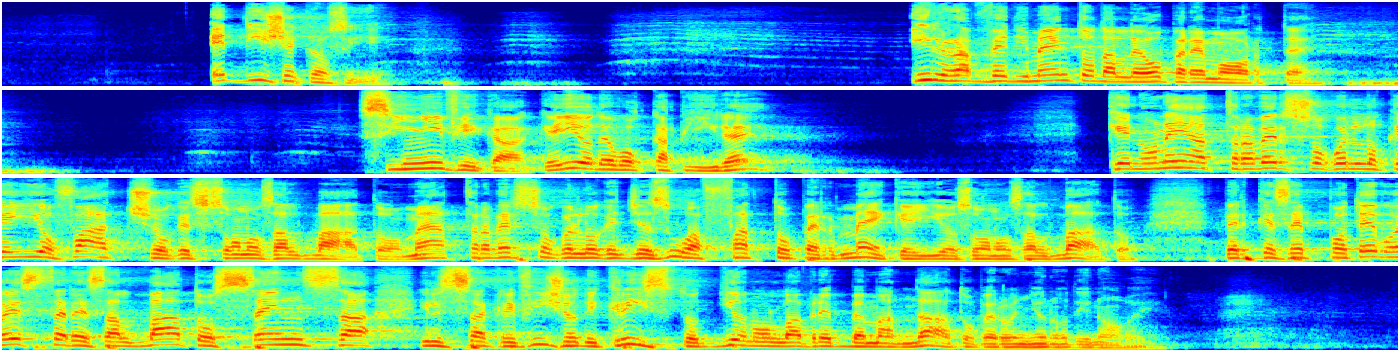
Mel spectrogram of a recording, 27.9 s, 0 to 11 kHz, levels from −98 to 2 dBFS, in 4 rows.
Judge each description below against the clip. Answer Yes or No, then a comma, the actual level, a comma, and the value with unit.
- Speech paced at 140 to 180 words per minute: No, average, 120 wpm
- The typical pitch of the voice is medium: Yes, medium, 170 Hz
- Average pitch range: No, wide, 7.0 semitones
